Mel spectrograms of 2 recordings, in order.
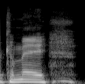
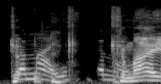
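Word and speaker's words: Camay: I don't know if they pronounce it Kamay or Kame. Kamay in the Philippines. In in the United States, we would say Kame, but Kamay Soap.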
